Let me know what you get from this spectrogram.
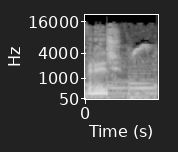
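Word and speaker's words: bridge: यहाँ तीनों जो आपको शब्द दिखाई दे रहे हैं यहाँ पर हमने डी का उच्चारण नहीं किया है क्योंकि यहाँ पर डी का साइलेंट हो गया है।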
